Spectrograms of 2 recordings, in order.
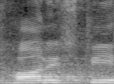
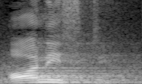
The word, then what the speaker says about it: honesty: Some students are pronouncing as honesty. Honesty is wrong. No, honesty.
